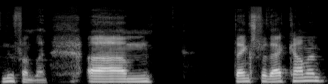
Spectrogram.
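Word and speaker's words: Newfoundland: I pronounced Labrador right I recently learned it's not New Foundland it's new fundland um thanks for that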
